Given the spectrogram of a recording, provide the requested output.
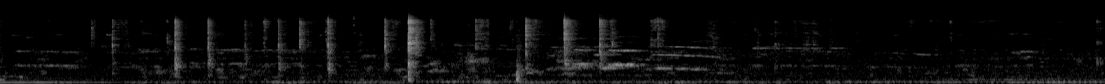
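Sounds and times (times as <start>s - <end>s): cutlery clinking on plates: 0.9s - 6.8s.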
